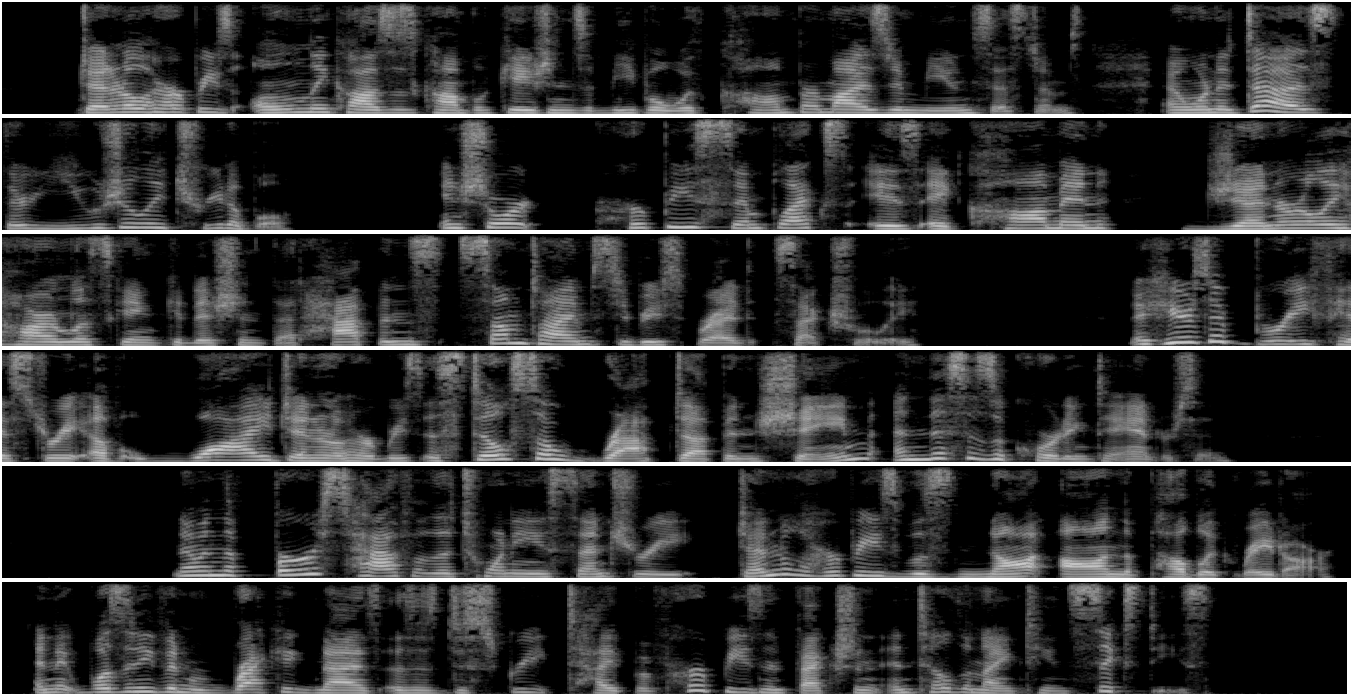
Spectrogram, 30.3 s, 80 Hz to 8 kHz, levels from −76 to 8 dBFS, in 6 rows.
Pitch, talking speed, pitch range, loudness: 210 Hz, 180 wpm, 190-250 Hz, -19 LUFS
